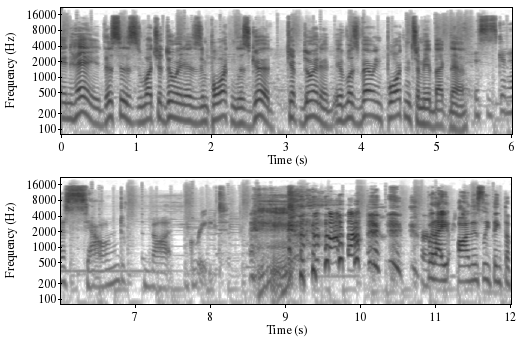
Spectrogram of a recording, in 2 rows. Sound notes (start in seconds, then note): 8.5 all laughing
